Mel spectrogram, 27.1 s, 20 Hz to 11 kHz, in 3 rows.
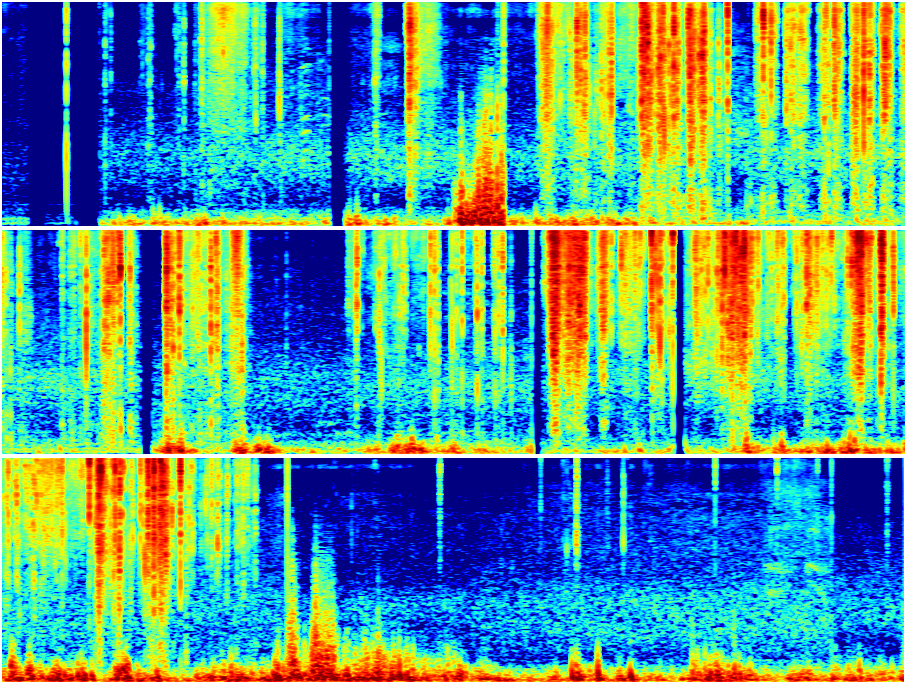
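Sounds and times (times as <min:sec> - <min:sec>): paper crinkling and tearing: 0:02.0 - 0:03.1, 0:04.0 - 0:04.5, 0:05.3 - 0:11.5, 0:12.5 - 0:20.6.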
